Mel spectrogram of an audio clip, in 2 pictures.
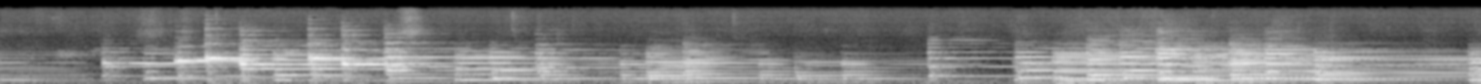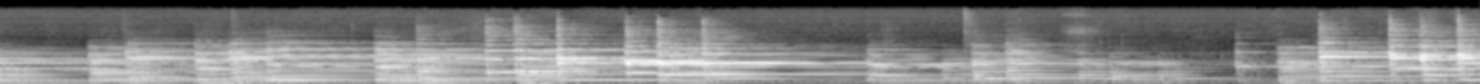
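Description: Solo piano playing a composed piece in phrases that swell and ebb every few seconds, with brief quieter gaps between them.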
